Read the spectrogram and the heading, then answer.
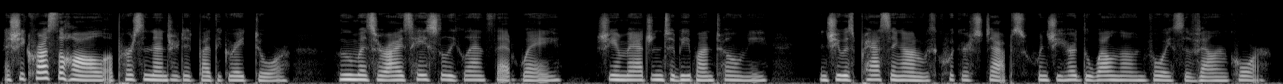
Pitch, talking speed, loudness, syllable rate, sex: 200 Hz, 195 wpm, -21 LUFS, 5.3 syllables/s, female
